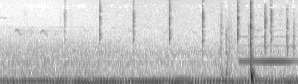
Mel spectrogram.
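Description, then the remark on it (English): Steady low engine rumble from inside a moving taxi, with faint clicks and ticks over the hum and a brief sharp tone near the end. “I had been put in a taxi, which I'm very grateful for,”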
